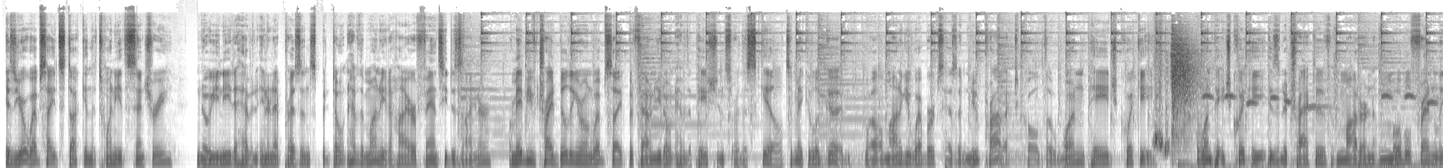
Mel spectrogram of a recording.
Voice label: Radio Ad; Montague WebWorks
